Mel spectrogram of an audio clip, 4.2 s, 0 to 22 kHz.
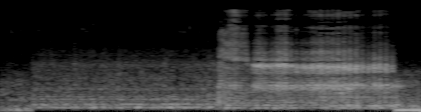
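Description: A woman gagging, a strained open-mouthed throat noise, as a cotton swab is rubbed over the back of her throat for a COVID-19 throat sample; the gag reflex is setting in. It starts about halfway through, after a quiet first half.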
